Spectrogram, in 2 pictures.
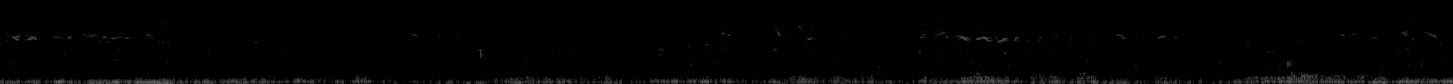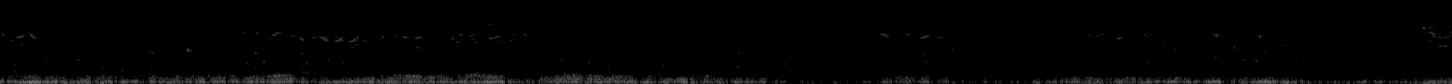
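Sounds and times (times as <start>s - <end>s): high thin bird chirps: 0.0s - 1.9s
faint low rumble: 0.0s - 29.0s.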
